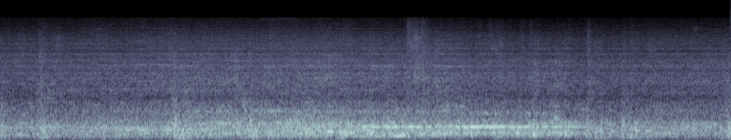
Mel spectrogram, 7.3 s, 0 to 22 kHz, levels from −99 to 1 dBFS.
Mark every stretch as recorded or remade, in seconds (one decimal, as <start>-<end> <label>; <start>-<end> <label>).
0.0-2.2 recorded; 2.2-5.4 remade; 5.4-7.3 recorded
